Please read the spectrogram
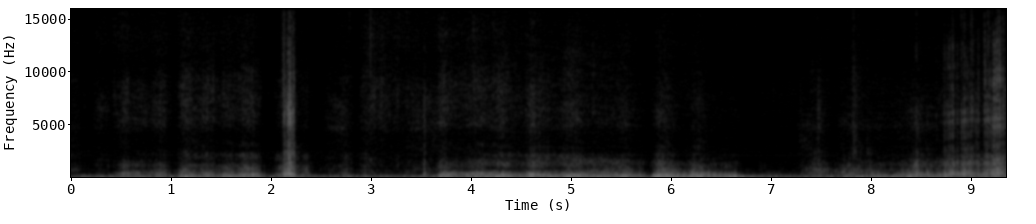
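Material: Fabric.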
